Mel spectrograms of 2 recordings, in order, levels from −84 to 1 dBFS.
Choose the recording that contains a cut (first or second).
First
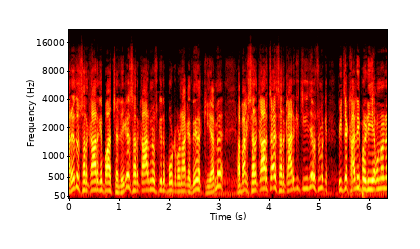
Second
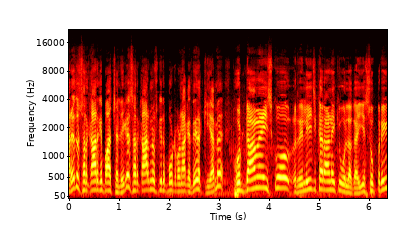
second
